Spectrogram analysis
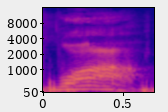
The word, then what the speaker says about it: Roy: It's pronounced Wah.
